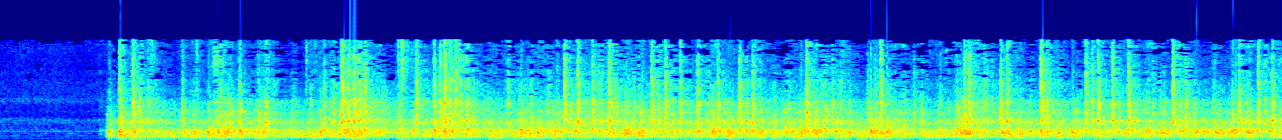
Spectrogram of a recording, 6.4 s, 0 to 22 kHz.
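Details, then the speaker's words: Leopard 1 tank Mercedes engine power pack, test-run on the shop floor after maintenance and before reinstallation into the hull, no more leaks; catches abruptly, then settles into a loud, steady, even roar with no knocks or misses. "We've test run it on the floor. Everything looks good. No more leaks."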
